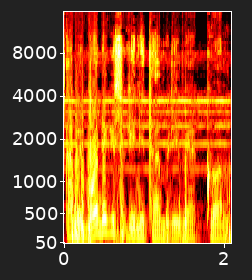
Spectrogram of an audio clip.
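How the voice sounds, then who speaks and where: A man voicing a gentle village father in a Bengali moral cartoon. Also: medium pitch, expressive, brisk, close to an everyday voice. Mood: gentle, attentive. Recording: music behind the voice.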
